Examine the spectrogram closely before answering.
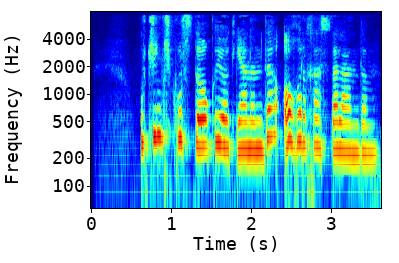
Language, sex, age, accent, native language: Uzbek, female, 18-24, Buxoro, Uzbek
